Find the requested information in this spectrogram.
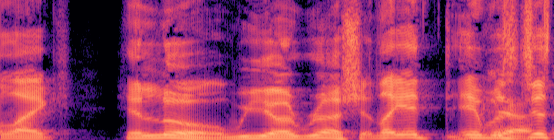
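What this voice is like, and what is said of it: Mock Russian accent. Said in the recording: “Russian accent”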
